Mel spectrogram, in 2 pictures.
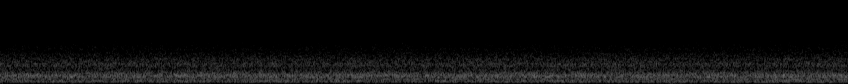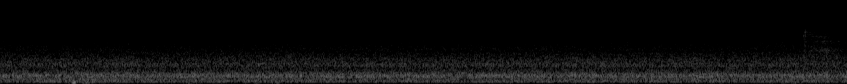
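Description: Steady low background noise, room tone with a faint hum, unchanging throughout and with no distinct sounds in it.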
